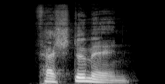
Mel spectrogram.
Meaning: to mutilate
- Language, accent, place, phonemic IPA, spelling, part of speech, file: German, Germany, Berlin, /fɛɐ̯ˈʃtyml̩n/, verstümmeln, verb, De-verstümmeln.ogg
